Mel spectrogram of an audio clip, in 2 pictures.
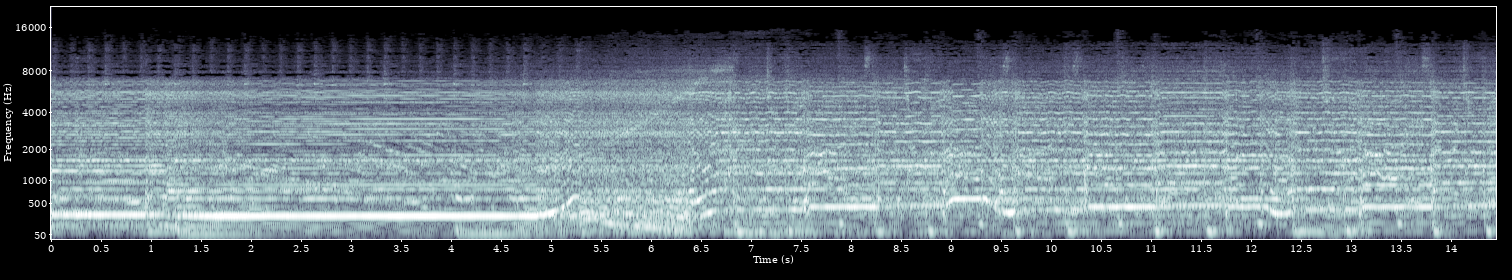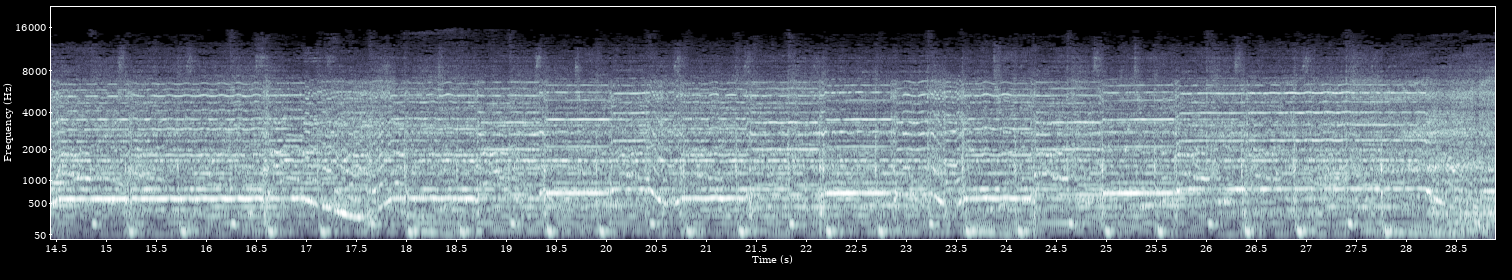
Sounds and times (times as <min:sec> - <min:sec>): Electric guitar: 0:00.0 - 0:28.8.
